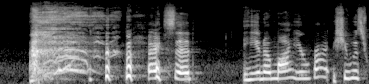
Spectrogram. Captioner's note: laughter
